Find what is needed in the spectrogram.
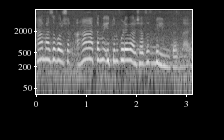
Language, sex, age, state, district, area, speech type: Marathi, female, 18-30, Maharashtra, Satara, rural, spontaneous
